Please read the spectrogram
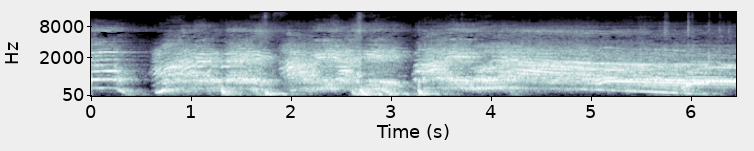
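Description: A crowd of people shouting together in unison: several short shouts, then one long drawn-out shout that falls in pitch.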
